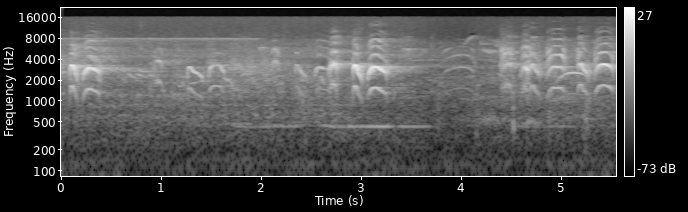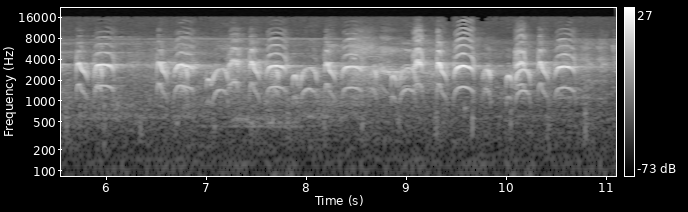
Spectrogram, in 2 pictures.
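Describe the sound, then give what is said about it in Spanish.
Great kiskadee calls: many harsh, squawking bird notes repeated in quick, uneven series. They are fairly loud and heard alone, with no voices. “para compararlo, escuchemos el Luis bien te veo otra vez.”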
